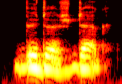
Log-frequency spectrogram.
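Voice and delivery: slow muttered curse, held back; fuming. A narrator's reading. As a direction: seethe it under the breath. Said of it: "fortyogott Boldizsár".

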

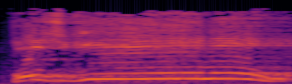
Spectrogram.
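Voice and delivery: slow, stretched mock plea; drawn-out teasing plea. Repeated, drawn out and louder.

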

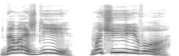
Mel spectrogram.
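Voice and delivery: slow, high, loud fan shout; yelling from the sidelines. Acted. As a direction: roar it from the bleachers. Crowd cheering a fighter.

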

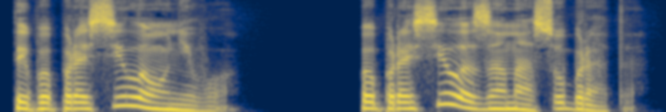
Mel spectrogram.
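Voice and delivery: plain reading voice

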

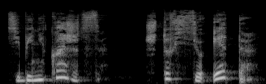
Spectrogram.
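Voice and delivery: falter, unsure of herself; hesitant young woman. A narrator's reading. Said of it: "Она замялась". (робкий девичий голос)

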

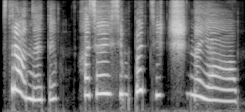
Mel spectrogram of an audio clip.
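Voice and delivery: high, squeaky little voice; tiny fairy, slowing as it appraises; frank fairy. A narrator's reading. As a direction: declare it in a piping voice. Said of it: "заявил Густав".

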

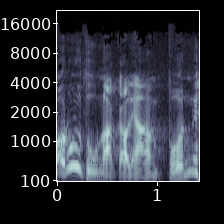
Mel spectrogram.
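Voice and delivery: loud mock exasperation; exasperated grandparent. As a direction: sigh out a fed-up mock complaint. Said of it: "Jangan ngomong nakal".

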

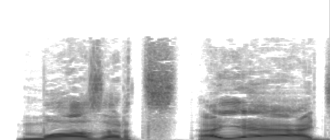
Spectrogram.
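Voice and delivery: high, loud yelled command; full-throated yell. A narrator's reading. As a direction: yell at the top of your lungs. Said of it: "заорал я во всю глотку".

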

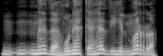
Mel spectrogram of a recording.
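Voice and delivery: high, agitated, stammered question. A narrator's reading. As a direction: ask anxiously, tripping on the first word. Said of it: "فهمس خالد في انفعال".

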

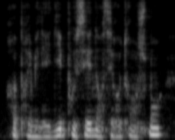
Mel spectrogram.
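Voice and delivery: usual speaking voice

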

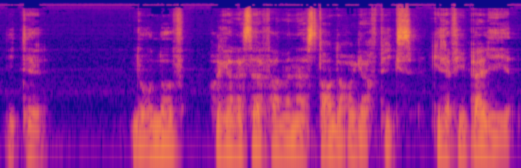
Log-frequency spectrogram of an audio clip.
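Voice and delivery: ordinary delivery

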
